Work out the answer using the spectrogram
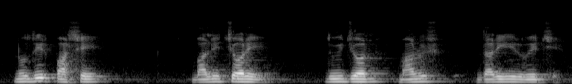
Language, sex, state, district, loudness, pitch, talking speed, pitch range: Bengali, male, West Bengal, Cooch Behar, -19 LUFS, 125 Hz, 85 wpm, 115-130 Hz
